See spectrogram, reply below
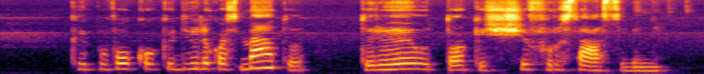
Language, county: Lithuanian, Klaipėda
